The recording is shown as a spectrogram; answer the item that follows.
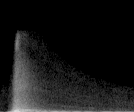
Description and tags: Big Swipe
Sword noises made from coat hangers, household cutlery and other weird objects.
